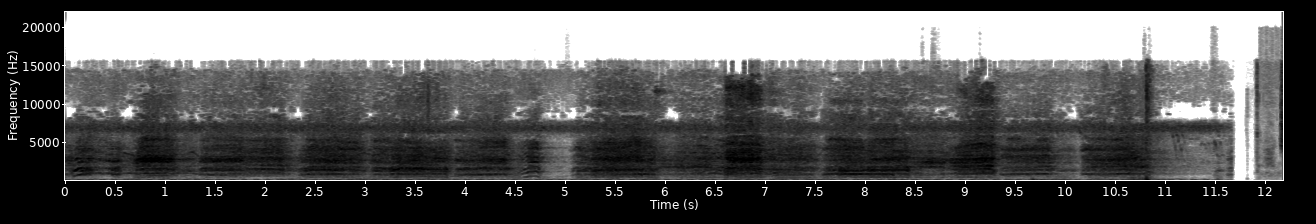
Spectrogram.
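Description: A wild flock of parrots screeches and squawks over and over in harsh, overlapping bursts, with a steady low rumble beneath and an abrupt cut at the end.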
